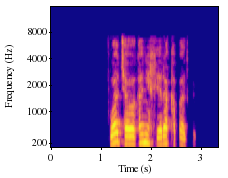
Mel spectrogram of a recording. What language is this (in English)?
Central Kurdish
